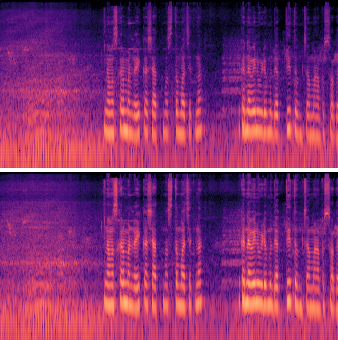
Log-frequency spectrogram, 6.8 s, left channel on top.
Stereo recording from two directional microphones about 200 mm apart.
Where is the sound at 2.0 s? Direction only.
5° left (ahead or behind).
